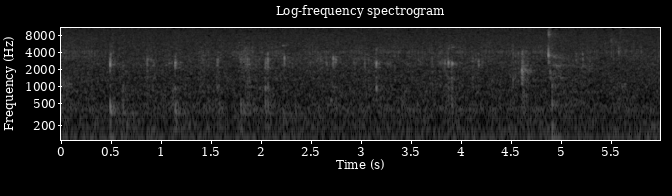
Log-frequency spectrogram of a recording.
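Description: Faint close-miked eating sounds: chewing and finger-licking, with soft wet clicks and smacks at an uneven pace of one or two a second.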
